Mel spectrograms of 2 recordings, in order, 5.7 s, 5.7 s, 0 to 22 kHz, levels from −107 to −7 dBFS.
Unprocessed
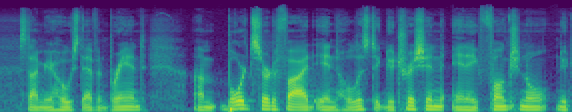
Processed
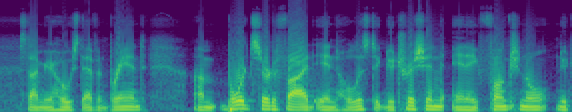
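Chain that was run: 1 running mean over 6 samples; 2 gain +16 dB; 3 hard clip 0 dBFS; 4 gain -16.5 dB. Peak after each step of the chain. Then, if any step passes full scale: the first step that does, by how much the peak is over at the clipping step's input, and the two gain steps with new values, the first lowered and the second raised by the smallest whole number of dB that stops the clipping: -9.0, +7.0, 0.0, -16.5 dBFS; step 2, 7.0 dB; step 2 +9 dB, step 4 -9.5 dB

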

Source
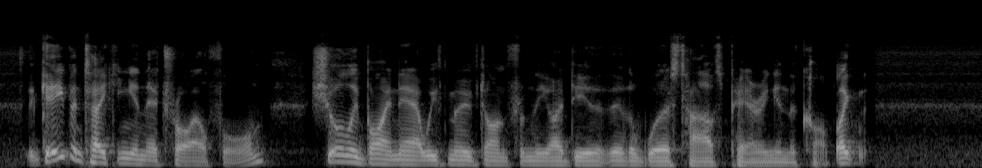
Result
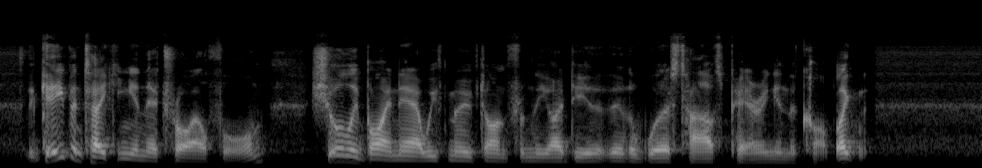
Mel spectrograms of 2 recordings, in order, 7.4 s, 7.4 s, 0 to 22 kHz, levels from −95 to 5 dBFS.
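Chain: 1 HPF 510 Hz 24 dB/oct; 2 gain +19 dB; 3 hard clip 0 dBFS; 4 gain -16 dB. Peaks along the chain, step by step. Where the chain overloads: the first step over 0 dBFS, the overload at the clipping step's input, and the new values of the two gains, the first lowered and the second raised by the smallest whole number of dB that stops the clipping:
-25.0, -6.0, -6.0, -22.0 dBFS; no overload

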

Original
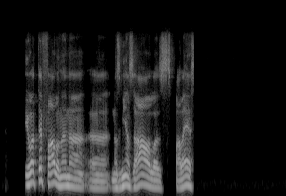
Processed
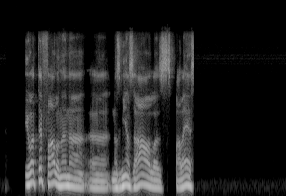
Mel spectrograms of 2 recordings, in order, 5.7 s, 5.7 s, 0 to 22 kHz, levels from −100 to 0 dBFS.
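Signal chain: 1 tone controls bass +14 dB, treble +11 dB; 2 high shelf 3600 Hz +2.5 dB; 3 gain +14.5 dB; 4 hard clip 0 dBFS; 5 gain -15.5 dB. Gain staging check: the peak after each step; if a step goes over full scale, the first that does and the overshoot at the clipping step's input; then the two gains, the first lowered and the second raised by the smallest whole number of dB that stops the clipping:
-18.0, -17.0, -2.5, -2.5, -18.0 dBFS; no overload

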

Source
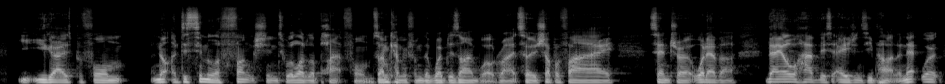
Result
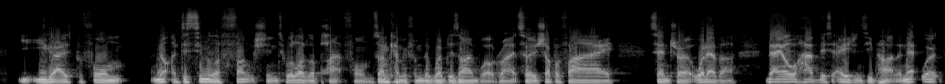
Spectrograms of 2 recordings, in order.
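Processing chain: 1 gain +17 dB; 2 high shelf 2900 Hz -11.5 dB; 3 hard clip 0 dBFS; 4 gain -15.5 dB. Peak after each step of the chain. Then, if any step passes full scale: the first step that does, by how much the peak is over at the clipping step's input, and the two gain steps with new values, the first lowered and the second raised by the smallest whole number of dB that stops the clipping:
+7.5, +7.0, 0.0, -15.5 dBFS; step 1, 7.0 dB; step 1 +10 dB, step 4 -8.5 dB

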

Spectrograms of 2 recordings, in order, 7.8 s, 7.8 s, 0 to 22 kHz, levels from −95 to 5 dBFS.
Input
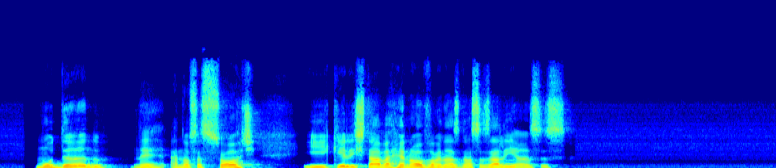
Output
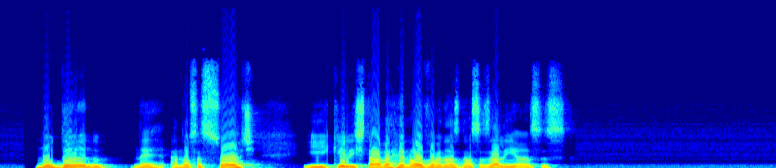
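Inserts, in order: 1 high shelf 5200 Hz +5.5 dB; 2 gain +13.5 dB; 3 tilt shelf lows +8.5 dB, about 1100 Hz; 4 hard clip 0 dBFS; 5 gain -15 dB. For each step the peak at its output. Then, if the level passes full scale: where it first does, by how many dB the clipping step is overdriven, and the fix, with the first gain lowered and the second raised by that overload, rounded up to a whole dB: -12.0, +1.5, +6.0, 0.0, -15.0 dBFS; step 2, 6.0 dB; step 2 +7.5 dB, step 5 -9 dB

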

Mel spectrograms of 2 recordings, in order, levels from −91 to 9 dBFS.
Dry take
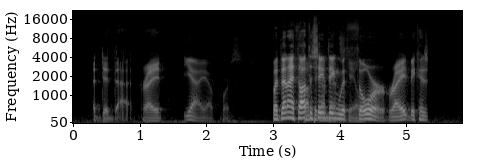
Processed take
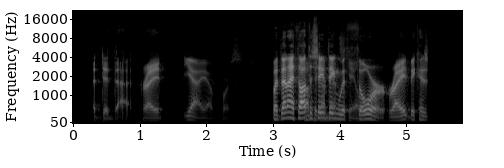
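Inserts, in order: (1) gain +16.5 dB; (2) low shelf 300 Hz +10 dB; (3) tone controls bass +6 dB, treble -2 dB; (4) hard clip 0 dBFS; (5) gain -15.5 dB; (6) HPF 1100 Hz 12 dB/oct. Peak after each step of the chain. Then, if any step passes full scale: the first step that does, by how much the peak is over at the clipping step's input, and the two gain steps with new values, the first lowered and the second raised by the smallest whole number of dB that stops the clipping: -2.0, -3.0, -3.0, -3.0, -18.5, -19.0 dBFS; no overload

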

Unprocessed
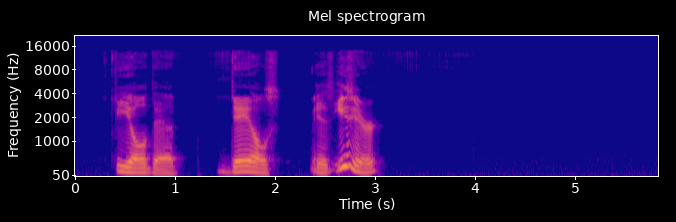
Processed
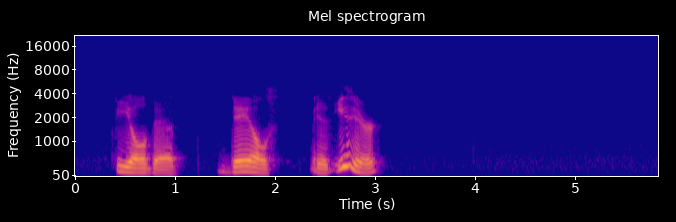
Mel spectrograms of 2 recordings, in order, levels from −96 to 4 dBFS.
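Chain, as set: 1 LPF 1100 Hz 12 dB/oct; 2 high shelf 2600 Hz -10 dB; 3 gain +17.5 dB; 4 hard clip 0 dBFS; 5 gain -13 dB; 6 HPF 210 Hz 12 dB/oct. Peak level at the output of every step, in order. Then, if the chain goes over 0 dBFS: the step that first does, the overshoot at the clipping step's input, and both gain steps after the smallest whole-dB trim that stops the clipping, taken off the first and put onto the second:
-19.5, -19.5, -2.0, -2.0, -15.0, -16.5 dBFS; no overload

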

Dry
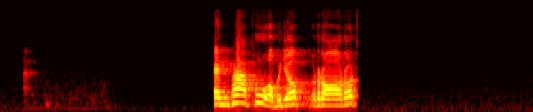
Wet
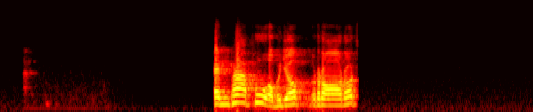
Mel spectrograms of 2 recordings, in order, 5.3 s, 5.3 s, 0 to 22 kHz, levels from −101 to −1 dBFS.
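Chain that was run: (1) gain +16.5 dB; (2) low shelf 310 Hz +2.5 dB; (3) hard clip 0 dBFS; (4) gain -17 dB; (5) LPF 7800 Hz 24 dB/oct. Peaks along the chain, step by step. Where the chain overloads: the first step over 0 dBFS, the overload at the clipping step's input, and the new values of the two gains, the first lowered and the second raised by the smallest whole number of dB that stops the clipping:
+2.5, +3.0, 0.0, -17.0, -16.5 dBFS; step 1, 3.0 dB; step 1 +13.5 dB, step 4 -14 dB

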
